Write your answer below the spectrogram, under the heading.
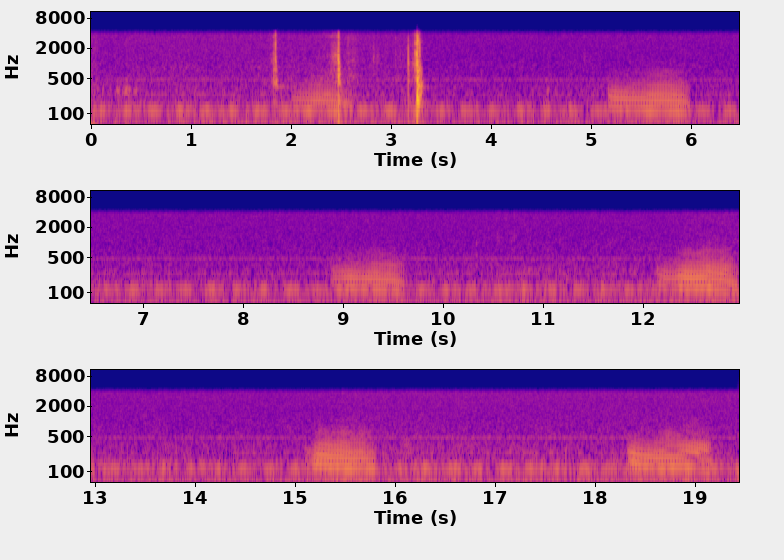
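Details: A pet female cat snoring indoors, each low, rattling snore breath lasting under a second and recurring about every three seconds, with a few sharp clicks near the start and a steady faint hum underneath.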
